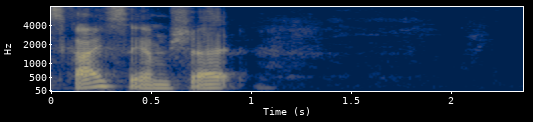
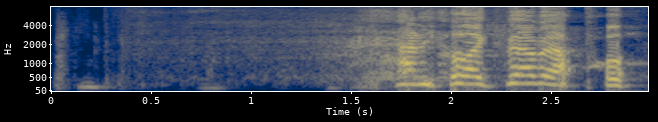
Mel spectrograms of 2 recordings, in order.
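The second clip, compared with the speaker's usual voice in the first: loud, slow Boston taunt; Boston movie quote; 10 semitones higher, 11 dB louder, much slower than usual. Retold or imitated. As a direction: belt it like the bar scene. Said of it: "Good Will Hunting quote".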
